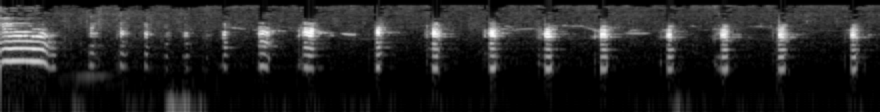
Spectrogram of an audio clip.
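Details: Purple gallinule (kalim), a lure call for bird hunting: a harsh rising note, then a steady series of clipped nasal cackles repeated about four times a second, growing louder and more even.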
